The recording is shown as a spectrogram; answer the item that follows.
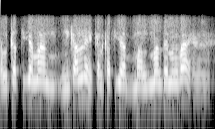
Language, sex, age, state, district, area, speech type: Hindi, male, 45-60, Bihar, Samastipur, rural, conversation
